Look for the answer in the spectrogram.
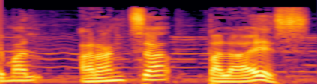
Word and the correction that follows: Peláez: Palaez, perdón. Peláez, perdón.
